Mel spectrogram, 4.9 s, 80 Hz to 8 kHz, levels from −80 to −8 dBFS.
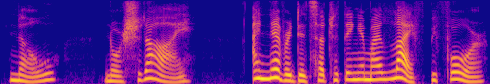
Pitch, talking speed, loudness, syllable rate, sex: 215 Hz, 160 wpm, -19 LUFS, 4.6 syllables/s, female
